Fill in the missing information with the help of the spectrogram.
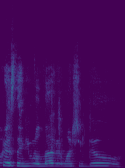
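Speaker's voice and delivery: ordinary talk, nothing marked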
